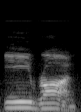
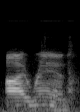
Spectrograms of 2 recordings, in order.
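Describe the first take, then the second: First: The word begins with an 'ee' sound. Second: The word begins without an 'ee' sound. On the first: The speaker calls it right. "he wrote E E hyphen R A N. He pointed at it and he goes" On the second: The speaker calls it wrong. "not Iran"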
